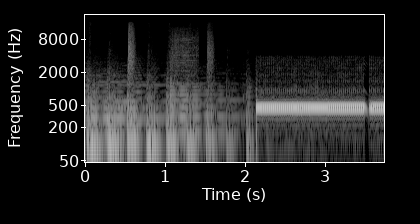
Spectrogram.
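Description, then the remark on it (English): A steady, loud telephone dial tone drones for nearly two seconds while calling a cell phone, with a brief hiccup near the end, following a busy stretch of rich, shifting tones. “That included calling three cell phones.”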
